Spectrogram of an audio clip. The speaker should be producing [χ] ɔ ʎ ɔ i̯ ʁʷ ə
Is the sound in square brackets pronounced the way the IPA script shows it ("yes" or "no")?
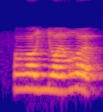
no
